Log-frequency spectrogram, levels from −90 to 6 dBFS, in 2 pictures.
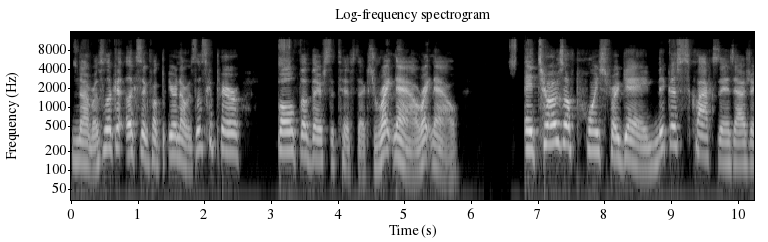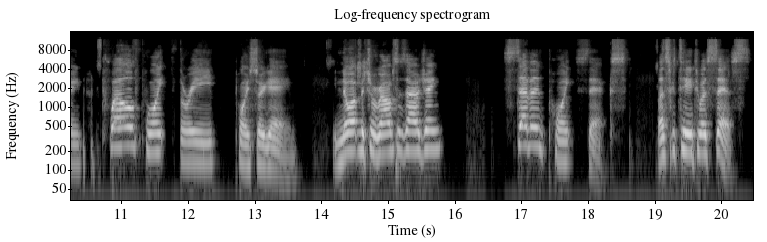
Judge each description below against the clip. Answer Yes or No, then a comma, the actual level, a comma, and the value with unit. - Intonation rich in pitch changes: Yes, wide, 7.2 semitones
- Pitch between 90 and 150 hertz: No, high, 190 Hz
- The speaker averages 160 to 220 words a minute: No, average, 145 wpm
